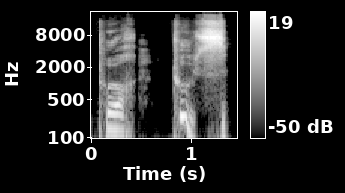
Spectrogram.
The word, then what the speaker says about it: tous: Normally this word is pronounced tu. The S is silent. However, when it follows a preposition like this, we get to pronounce the S. So it's going to be pour tous.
